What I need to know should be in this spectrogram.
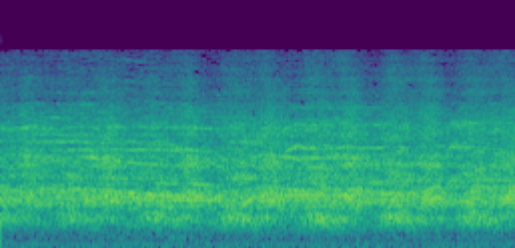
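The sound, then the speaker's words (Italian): Wrestling crowd jeering and shouting at Sonjay Dutt, a loud, sustained roar of many voices that stays unbroken and even from start to finish. “Il pubblico credo urli loser a Sonjay Dutt.”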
